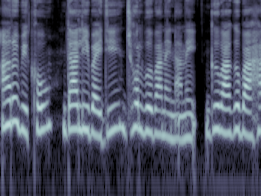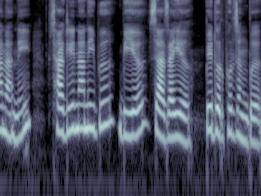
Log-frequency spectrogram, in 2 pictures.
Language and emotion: Bodo, neutral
